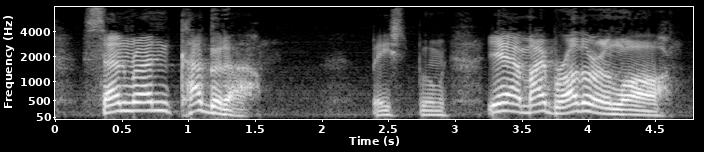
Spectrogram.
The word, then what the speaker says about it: Senran Kagura: wow you're as old as my brother-in-law Joey pronounced senren kagara senran kagura base boom yeah my brother-in-law uh the man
